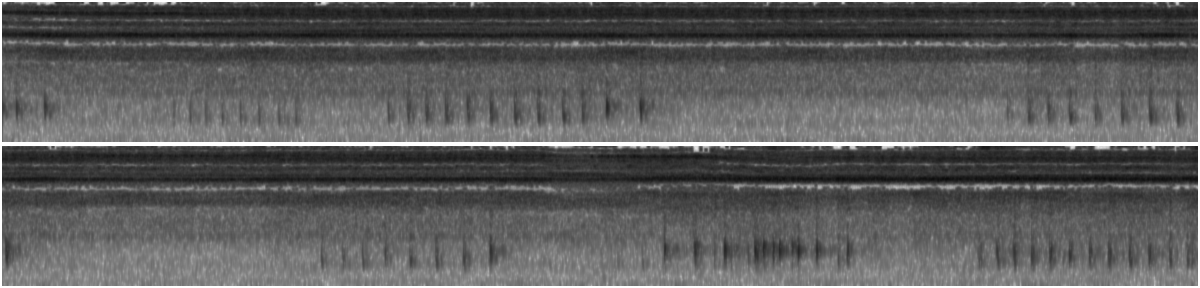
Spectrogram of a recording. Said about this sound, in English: An incredible sound. It's almost sort of a knocking percussive sound over that jungle background. It's very, very different from any of the other owls in that group. And it doesn't even sound like an owl.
